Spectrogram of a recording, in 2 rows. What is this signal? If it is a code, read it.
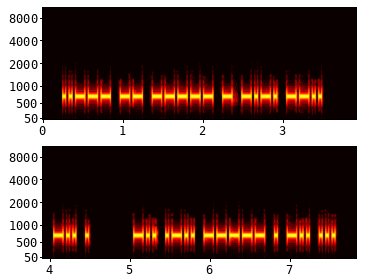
Morse code, heard as a keyed tone, about 30 wpm, 700 Hz. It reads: 2M0TCZ DE DL0EDS
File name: UK MASTER QSOs TRAINING/30WPM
